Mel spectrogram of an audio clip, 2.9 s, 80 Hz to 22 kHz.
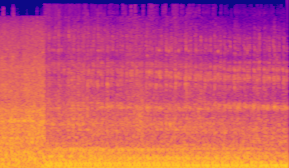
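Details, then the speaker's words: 1983 Ford E350 / 1982 Econoline RV engine idling: rough uneven low rumble with loping beat, exhaust visibly coming through the coolant system and white smoke, mostly coolant; blown head gasket. "You can see the exhaust is actually coming through the coolant system."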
